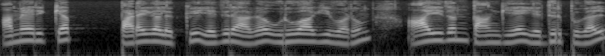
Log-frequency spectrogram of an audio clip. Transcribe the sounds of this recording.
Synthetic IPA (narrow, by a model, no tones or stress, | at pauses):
ɐmɛɾɪkːɐ | pːɐɽɐɪɣɐɭɯkːɯɛðɪɾaːɣɐʊɾʊʋaːɣiʋɐɾɯmʔaːjɯðɐmt̪aːŋɡɪjɐɛðɪrpɯɣɐɭ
